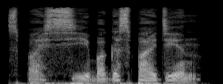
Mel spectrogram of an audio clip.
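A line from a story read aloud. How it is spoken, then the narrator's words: Hoarse, muffled, convulsing. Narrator (Russian): прохрипела в подушку, вздрагивая от крупных судорог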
